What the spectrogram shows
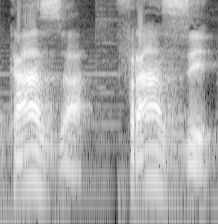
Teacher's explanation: Já o s é igualzinho em português. Entre vogais, como casa, frase, ele vai ter esse som z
